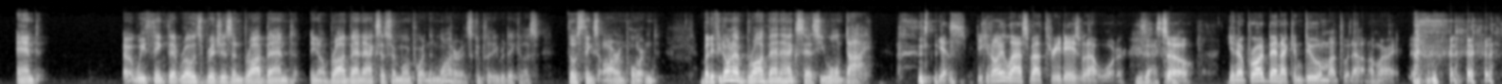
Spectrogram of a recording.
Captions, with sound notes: and we think that roads, bridges and broadband access are more important than water. It's completely ridiculous. Those things are important, but if you don't have broadband access, you won't die(laughs). - Yes, you can only last about three days without water. - Exactly. - So, broadband I can do a month without, I'm all right(laughs).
